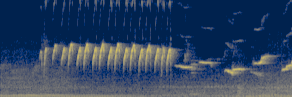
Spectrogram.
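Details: Mantenan, the pied bushchat, singing strongly as training material for other songbirds: a fast, even string of high chirps for about one and a half seconds, followed by lower slurred whistles.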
